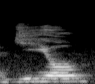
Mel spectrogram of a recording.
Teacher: जिथे भी बिहारी आवे थोड़ा जा जोर पा के लमका के बोलिया करो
